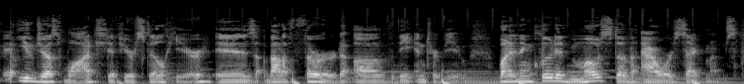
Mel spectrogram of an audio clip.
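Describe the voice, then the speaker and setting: A man hosting a channel, wrapping up the video with a relaxed, chatty sign-off. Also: on the low side, a little slow, hardly any pauses. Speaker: channel host. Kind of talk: casual video outro. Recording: loud music under voice.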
